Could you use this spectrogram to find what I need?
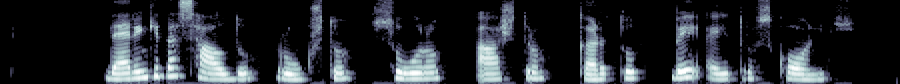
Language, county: Lithuanian, Panevėžys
